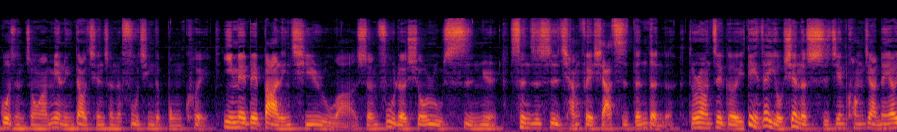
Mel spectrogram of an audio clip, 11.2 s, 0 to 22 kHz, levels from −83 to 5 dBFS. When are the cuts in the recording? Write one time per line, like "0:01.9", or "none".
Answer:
0:09.3

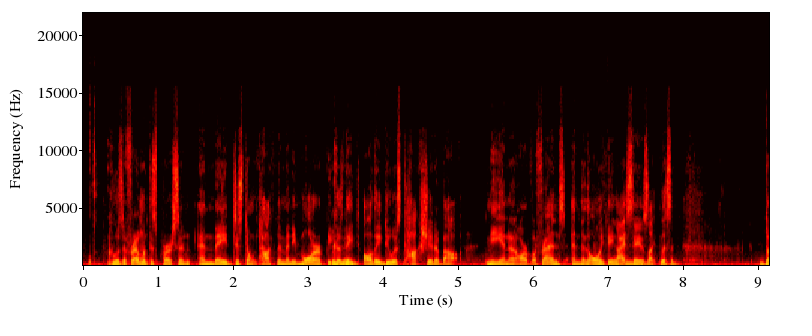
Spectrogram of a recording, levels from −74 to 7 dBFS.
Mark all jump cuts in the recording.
none

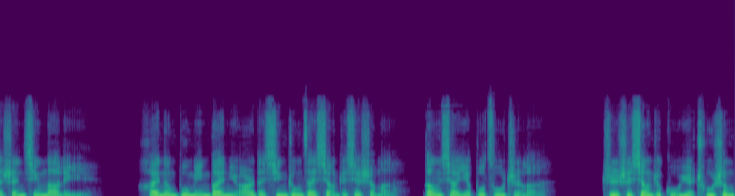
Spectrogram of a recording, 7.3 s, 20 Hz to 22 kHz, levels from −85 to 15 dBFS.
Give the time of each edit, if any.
0:04.2

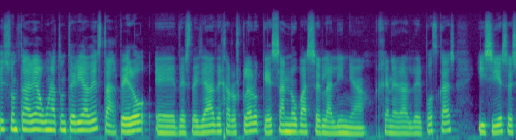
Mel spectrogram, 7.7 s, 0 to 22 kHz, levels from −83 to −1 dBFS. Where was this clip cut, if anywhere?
0:01.8

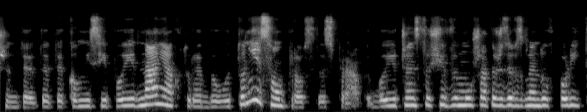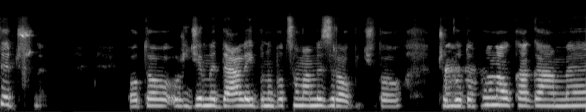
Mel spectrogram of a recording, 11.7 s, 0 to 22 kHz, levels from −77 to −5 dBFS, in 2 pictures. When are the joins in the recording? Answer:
0:02.3
0:07.7
0:09.6

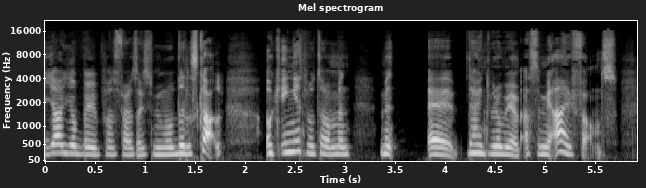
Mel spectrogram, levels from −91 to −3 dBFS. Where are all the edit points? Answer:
0:04.7

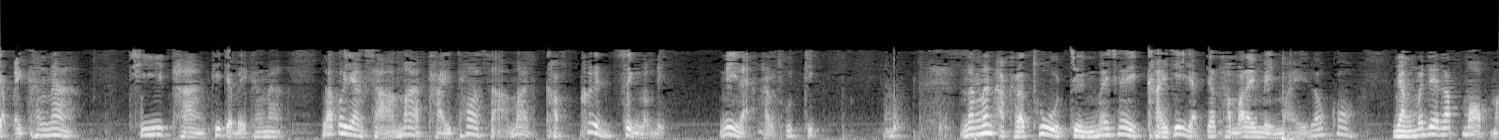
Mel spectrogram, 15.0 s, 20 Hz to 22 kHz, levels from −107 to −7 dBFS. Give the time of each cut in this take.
none

